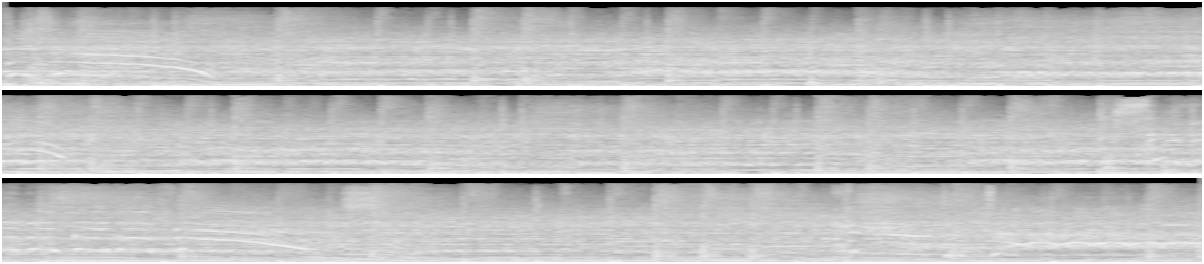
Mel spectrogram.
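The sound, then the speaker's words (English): A huge crowd at a metal band's live show at Rock in Rio roars continuously, with yells, whoops and rising shouts layered over a dense, loud wall of cheering that barely lets up. “Their live shows are impeccable, and the crowd response equals that, as shown by this clip from their live show in Rock in Rio.”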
